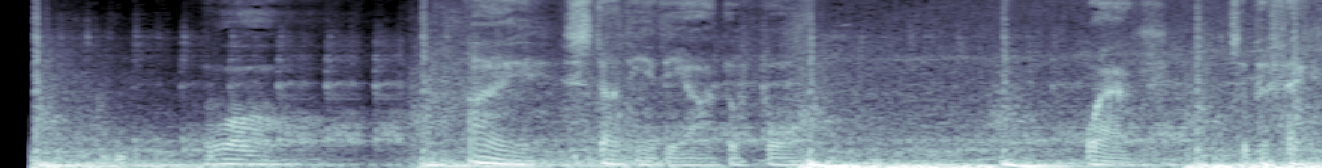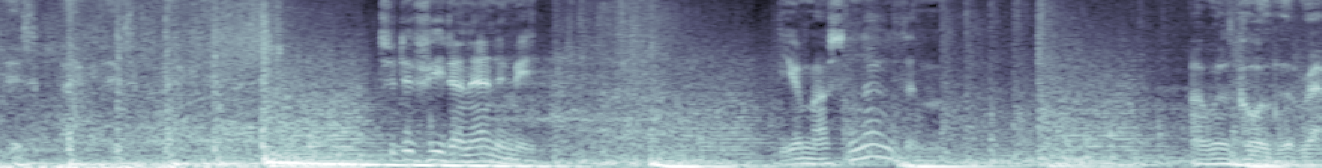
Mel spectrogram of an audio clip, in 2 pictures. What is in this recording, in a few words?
Character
